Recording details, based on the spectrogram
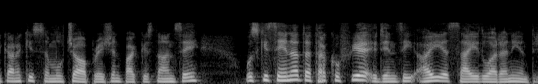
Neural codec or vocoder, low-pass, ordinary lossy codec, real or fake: codec, 16 kHz, 0.5 kbps, X-Codec, WavLM features, trained on Multilingual LibriSpeech; 7.2 kHz; MP3, 64 kbps; fake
